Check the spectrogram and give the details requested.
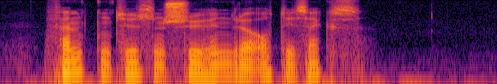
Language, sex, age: Norwegian, male, 29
